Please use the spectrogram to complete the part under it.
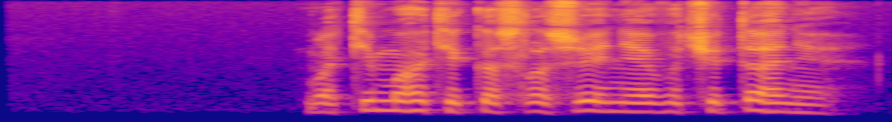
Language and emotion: Russian, angry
